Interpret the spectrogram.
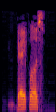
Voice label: "gapless", English; adjectives

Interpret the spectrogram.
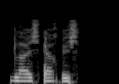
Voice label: "gleicherbig", German; adjectives

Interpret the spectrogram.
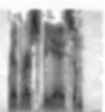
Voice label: "reverse biasing", English; nouns

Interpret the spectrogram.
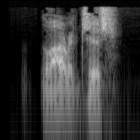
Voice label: "largish", english; adjectives

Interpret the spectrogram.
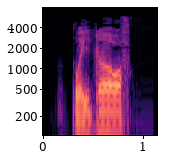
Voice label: "leadoff", english; adjectives

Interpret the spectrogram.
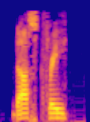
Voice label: "dust-free", English; adjectives

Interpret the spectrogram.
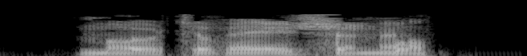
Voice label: "motivational", English; adjectives

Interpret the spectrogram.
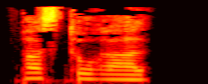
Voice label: "pastoral", German; adjectives

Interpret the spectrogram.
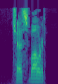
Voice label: "chessboard", English; nouns

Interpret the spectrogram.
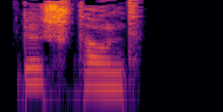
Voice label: "gestaunt", German; adjectives

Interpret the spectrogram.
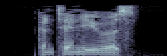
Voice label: "continuous", English; adjectives

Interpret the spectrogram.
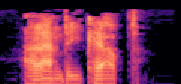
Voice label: "handicapped", English; adjectives

